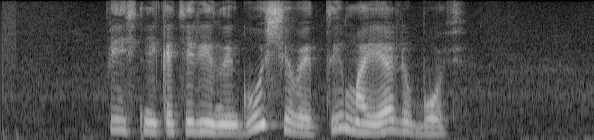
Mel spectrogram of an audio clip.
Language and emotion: Russian, neutral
